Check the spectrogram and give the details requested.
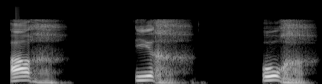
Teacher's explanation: خا حروف مستعلیہ میں سے ہے، موٹے حروف میں سے ہے، اس کو خوب موٹا کر کے پڑھیں گے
